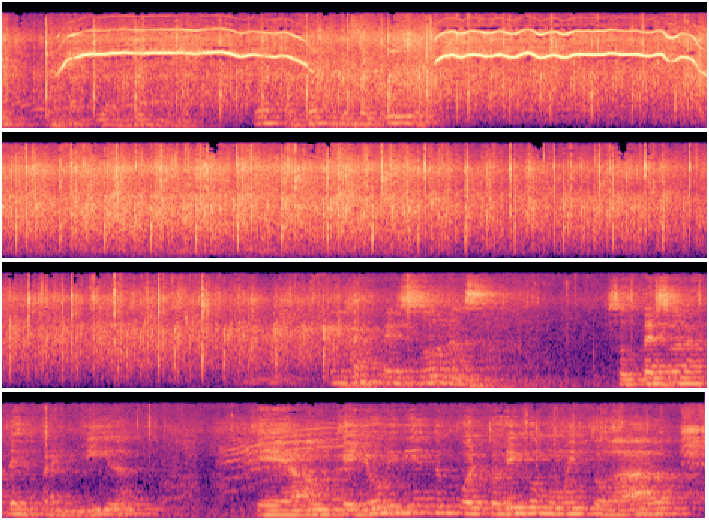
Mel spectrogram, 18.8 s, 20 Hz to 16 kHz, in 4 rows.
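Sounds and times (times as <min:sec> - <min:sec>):
cheering voices: 0:00.0 - 0:04.7
crowd sustained applause: 0:00.0 - 0:12.1
sharp whistle: 0:00.4 - 0:02.2, 0:02.8 - 0:04.7
speech: 0:13.7 - 0:15.2, 0:15.8 - 0:18.7.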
